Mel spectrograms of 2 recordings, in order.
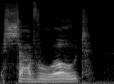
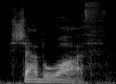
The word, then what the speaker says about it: Shavuot: so shivua is weak shavuot is weaks but um in the scriptures this is written as shabu-ath um you may not want to say shabawath it's not how we refer to the festival it's the festival of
